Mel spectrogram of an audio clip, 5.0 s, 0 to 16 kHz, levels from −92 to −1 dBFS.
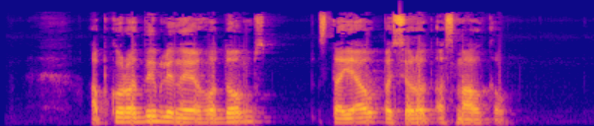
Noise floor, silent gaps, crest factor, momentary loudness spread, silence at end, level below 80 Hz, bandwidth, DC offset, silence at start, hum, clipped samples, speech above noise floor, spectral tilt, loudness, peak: -70 dBFS; none; 18 dB; 16 LU; 0.75 s; -52 dBFS; 14 kHz; under 0.1%; 0.75 s; none; under 0.1%; 53 dB; -3 dB/octave; -16 LUFS; 0 dBFS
